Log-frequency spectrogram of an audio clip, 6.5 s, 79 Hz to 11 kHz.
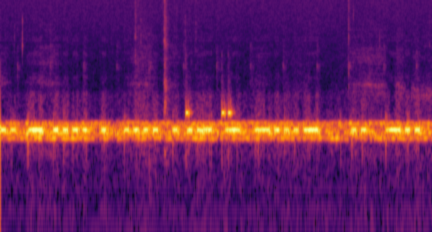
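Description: Morse code (CW) signal received on an ICOM IC-7300 transceiver through its narrowest filter: a single mid-pitched beep keyed quickly on and off over faint hiss of band noise.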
